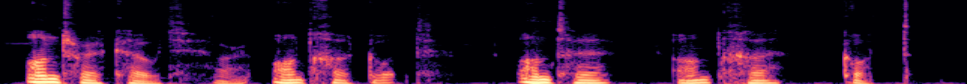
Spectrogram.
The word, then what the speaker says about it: entrecôte: If it was entrecôte, same letters but emphasis on a long E at the end, it would mean between the sides.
